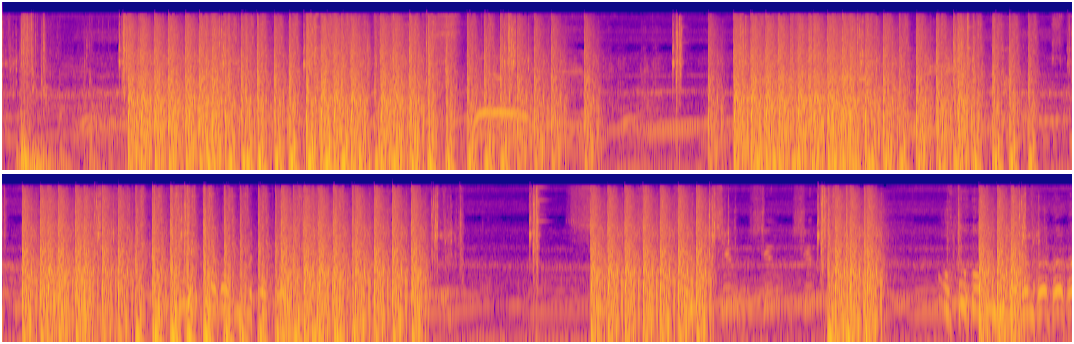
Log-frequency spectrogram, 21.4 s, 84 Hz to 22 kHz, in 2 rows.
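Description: Sustained bursts of M16 automatic gunfire in a VRChat zombie survival game, loud and continuous with brief pauses between volleys.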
